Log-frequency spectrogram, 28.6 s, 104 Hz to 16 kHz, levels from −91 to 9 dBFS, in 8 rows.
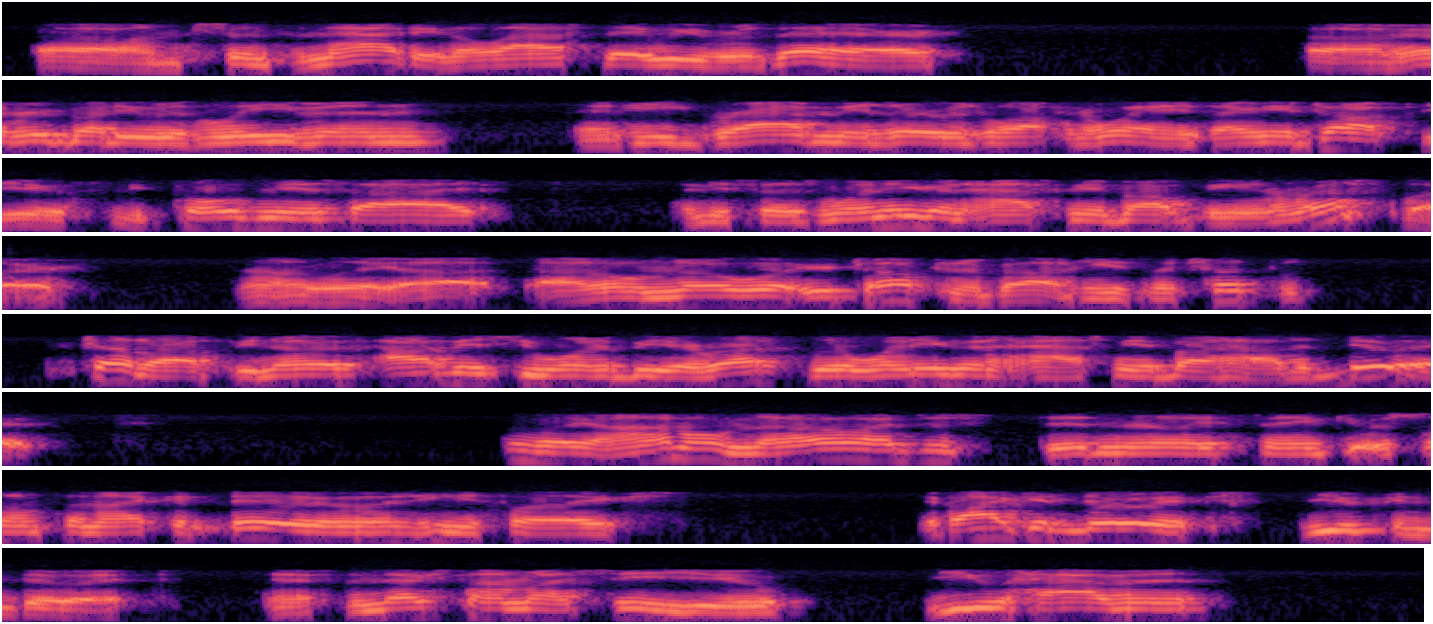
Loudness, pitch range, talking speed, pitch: -22 LUFS, 115-145 Hz, 270 wpm, 125 Hz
